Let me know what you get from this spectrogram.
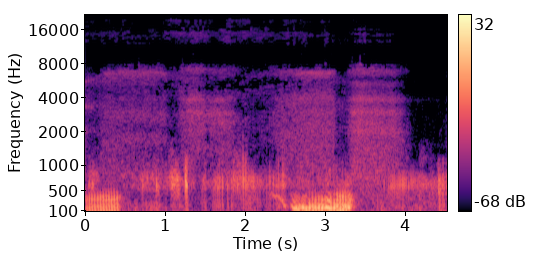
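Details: French Bulldog asleep and snoring; a short low snore opens, then quiet breathing, then a longer, loud, buzzing low snore of under a second.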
